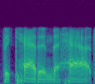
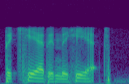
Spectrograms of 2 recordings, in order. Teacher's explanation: In the Northern Cities vowel shift, this short A vowel comes to be pronounced with the tongue quite high in the mouth · Shown in: second take · so that it sounds a lot more like the vowel in the word idea.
